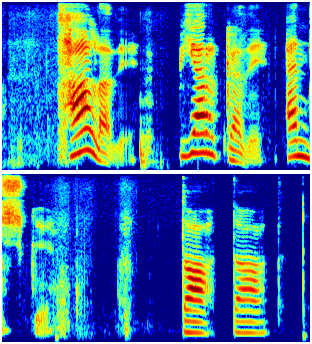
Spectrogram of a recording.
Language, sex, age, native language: Icelandic, female, 10, Icelandic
